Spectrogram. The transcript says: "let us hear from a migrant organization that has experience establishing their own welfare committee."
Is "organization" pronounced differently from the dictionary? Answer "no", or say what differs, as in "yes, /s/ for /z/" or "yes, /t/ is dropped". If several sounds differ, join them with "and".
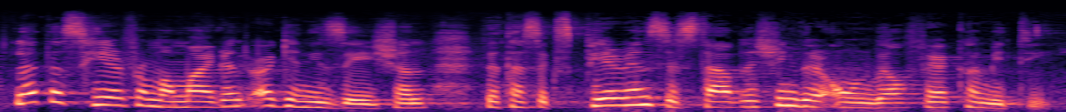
no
